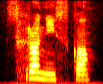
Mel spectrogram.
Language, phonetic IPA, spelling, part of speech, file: Polish, [sxrɔ̃ˈɲiskɔ], schronisko, noun, Pl-schronisko.ogg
